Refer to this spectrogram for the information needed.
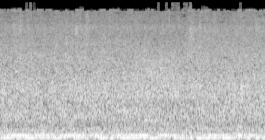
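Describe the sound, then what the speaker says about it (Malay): Heavy rain on an island trip, a dense, constant roar of downpour filling the whole clip, steady and close with no voices. "Hujan lebat."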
